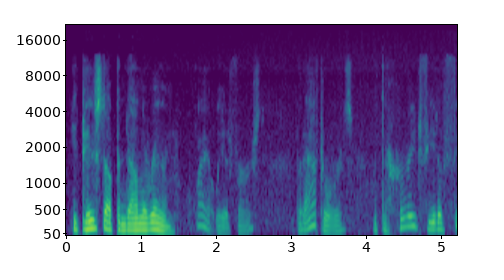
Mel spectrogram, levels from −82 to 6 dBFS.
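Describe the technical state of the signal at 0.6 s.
At 0.6 s the signal is intact, with only the ordinary background noise of the room audible beneath the speech.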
